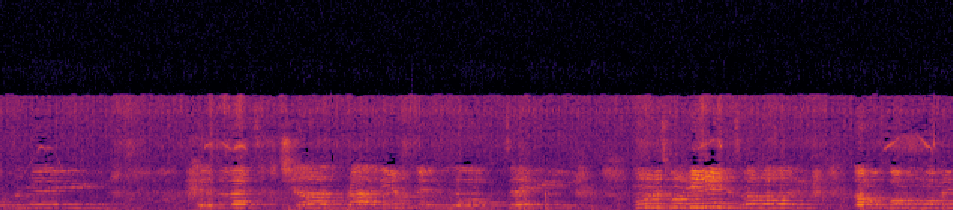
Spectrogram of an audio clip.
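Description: A girl's voice singing unaccompanied, in phrases of long held notes with short breaths between them.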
